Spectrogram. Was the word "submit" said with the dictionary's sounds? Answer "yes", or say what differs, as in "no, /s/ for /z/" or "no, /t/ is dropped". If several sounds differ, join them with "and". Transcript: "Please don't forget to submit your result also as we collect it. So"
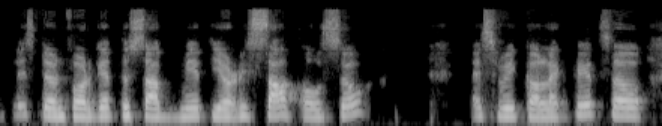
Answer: yes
